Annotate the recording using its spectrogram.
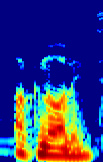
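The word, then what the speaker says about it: acknowledge: और कुछ शब्द हैं ऐसे लॉक, ब्लॉक, एक्नॉलेज, इनमें भी सी साइलेंट है।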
